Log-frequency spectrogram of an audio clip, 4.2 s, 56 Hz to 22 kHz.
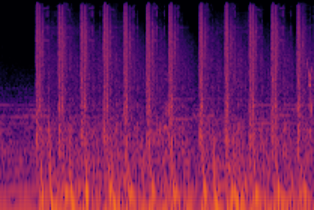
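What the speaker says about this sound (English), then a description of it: "That was 12 shots, including a headshot with the S71 unsuppressed." Gemini S71 rifle firing unsuppressed in Star Citizen 3.24.2, about a dozen loud sharp shots in a steady semi-automatic rhythm, close and alone, each with a short echoing tail.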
